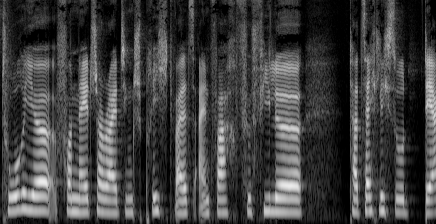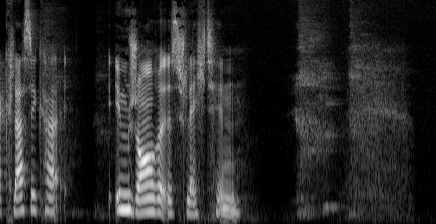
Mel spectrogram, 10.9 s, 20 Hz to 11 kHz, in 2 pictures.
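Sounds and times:
speech: 0:00.1 - 0:08.5
man coughing: 0:09.1 - 0:10.2.

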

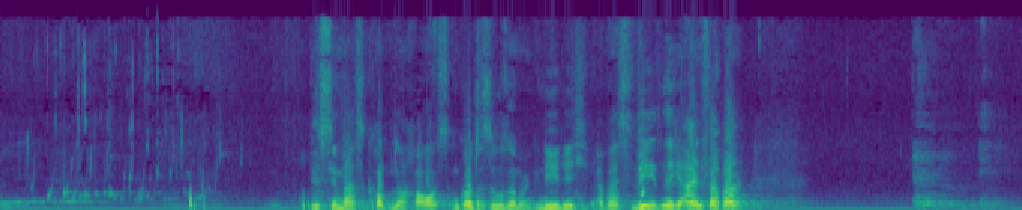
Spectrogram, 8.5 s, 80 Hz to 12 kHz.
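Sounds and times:
steady low hum: 0:00.0 - 0:08.5
water squeezed out of a work sponge dribbling and dripping: 0:00.3 - 0:01.9
speech: 0:02.6 - 0:06.4.

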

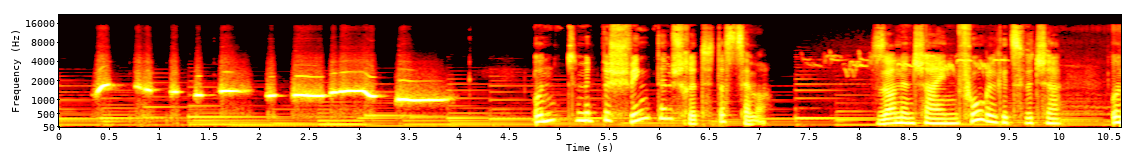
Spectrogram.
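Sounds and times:
person whistling a cheerful tune: 0:00.4 - 0:04.0
speech: 0:04.8 - 0:07.2, 0:08.2 - 0:10.6.

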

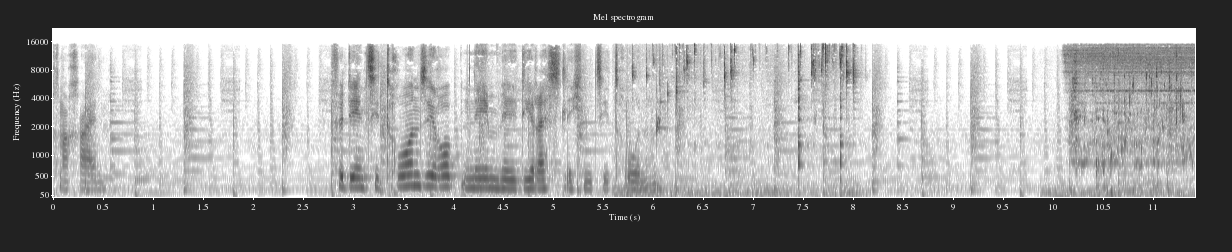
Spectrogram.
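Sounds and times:
speech: 0:00.1 - 0:00.8, 0:02.8 - 0:06.4
water pouring into a cooking pot: 0:05.6 - 0:08.2, 0:10.1 - 0:11.4.

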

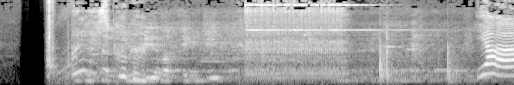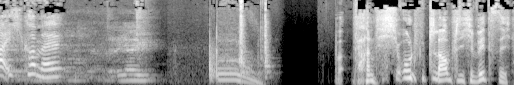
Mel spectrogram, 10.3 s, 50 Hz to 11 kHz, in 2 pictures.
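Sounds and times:
speech: 0:00.6 - 0:02.5, 0:04.8 - 0:06.7, 0:07.3 - 0:07.8, 0:08.6 - 0:10.2
telephone ringing with a bright electronic trill: 0:02.2 - 0:04.8.

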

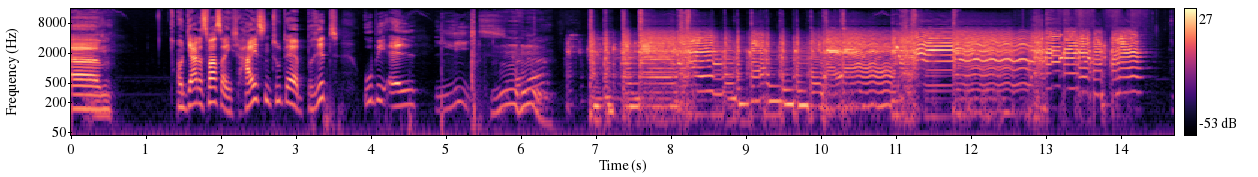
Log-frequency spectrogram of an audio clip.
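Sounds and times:
speech: 0:00.0 - 0:00.6, 0:01.4 - 0:11.2
electric guitar through a British-voiced amp with light crunchy distortion: 0:06.6 - 0:14.4.

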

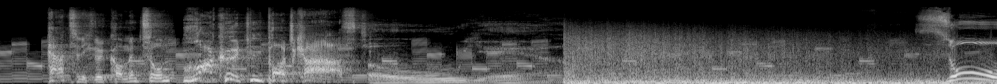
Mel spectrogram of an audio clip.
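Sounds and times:
speech: 0:00.5 - 0:05.0, 0:09.5 - 0:09.9
crackling debris from explosion: 0:05.6 - 0:09.2
explosion sound effect with low rumble: 0:05.6 - 0:09.4.

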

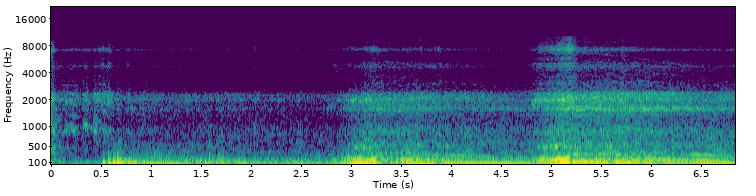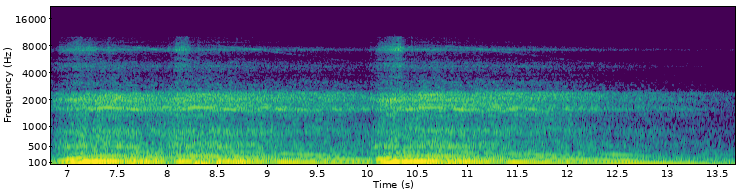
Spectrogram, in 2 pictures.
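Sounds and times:
Spanish car engine starting and revving over a throaty idle: 0:00.0 - 0:13.6.

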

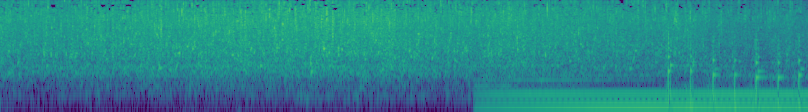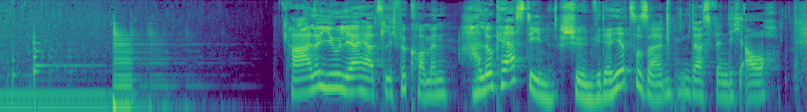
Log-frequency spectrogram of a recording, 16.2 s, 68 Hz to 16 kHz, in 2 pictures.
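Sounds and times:
flowing water: 0:00.0 - 0:09.2
deep sustained hum: 0:04.8 - 0:09.9
soft plucked notes: 0:04.8 - 0:10.4
speech: 0:11.0 - 0:16.1.

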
